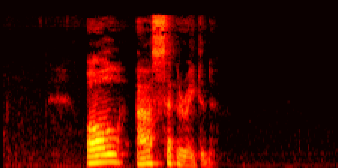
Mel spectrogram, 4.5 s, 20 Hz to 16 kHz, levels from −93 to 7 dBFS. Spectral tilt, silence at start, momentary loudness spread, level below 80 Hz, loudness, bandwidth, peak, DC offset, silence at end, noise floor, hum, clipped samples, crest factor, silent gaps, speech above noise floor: -5 dB/octave; 1.15 s; 17 LU; -64 dBFS; -23 LUFS; 11.5 kHz; -6 dBFS; under 0.1%; 1.75 s; -79 dBFS; none; under 0.1%; 20 dB; none; 56 dB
